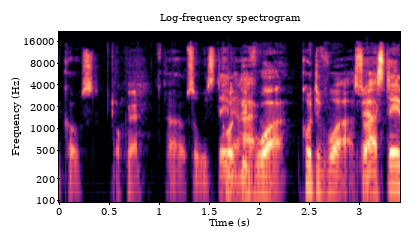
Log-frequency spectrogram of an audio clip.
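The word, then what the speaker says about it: Côte d'Ivoire: He said pronounced it right. He said it right. Say that shit again, my nigga. Cote d'Ivoire.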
